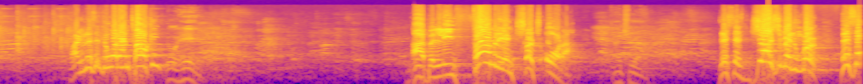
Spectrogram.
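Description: A man preaches forcefully into a microphone, his voice rising in loud bursts and echoing through a hall.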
